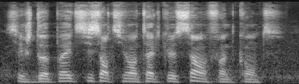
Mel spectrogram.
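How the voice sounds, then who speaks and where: A weary veteran agent acted by a man in a spy audio drama, mid-pitched and earnest. He sounds brooding and full of doubt, with ambient noise around him. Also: very fast, close to an everyday voice. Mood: casual, questioning.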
